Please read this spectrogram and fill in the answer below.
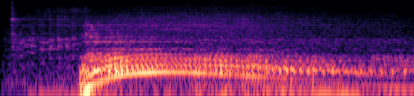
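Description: Car engine sound effect: the engine revs up sharply about a second in, then holds a steady note that slowly sags and fades.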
